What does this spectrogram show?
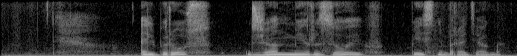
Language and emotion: Russian, neutral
